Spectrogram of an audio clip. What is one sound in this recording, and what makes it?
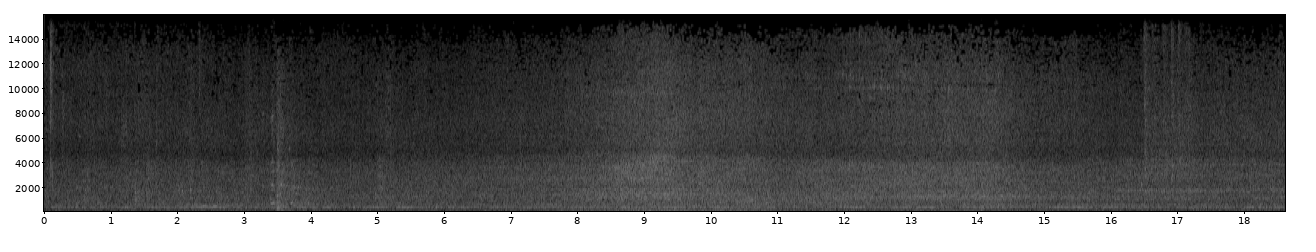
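City traffic rumbles steadily along a nearby street outdoors.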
